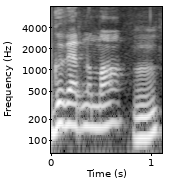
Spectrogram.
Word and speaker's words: gouvernement: when they write gouvernement, you will see a T right there, but you don't pronounce it. Right. Why? Because it's the origin. That's why when they need an adjective, what do? They add an L to it. You say gouvernemental. Tal. That makes sense. Otherwise the T is silent.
